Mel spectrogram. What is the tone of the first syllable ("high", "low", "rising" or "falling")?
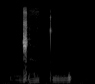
high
